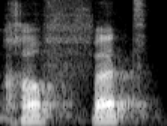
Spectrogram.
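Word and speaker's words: خَفَّتْ: Ya, Adik, sebelumnya Ustaz akan bertanya dulu memastikan ketika pengucapan khaffat apakah sudah diberikan hamznya, ada aliran udara khaffat.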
